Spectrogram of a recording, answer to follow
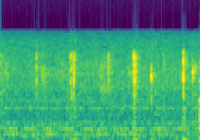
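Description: Poker chips clicking as they are handled at a card table: a handful of light, irregularly spaced clicks, over a low steady hum.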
